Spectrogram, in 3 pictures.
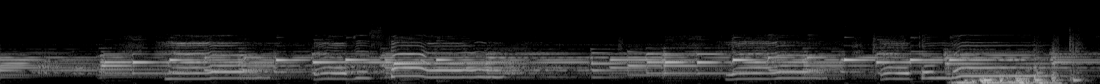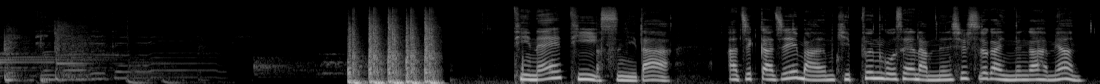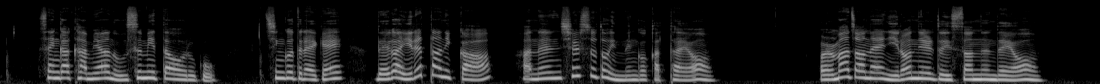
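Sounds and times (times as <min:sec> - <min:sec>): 
song with a bright chiming melody on the radio: 0:00.2 - 0:13.5
loud sharp knocking bursts: 0:14.5 - 0:15.5
speech: 0:16.2 - 0:29.2, 0:30.2 - 0:32.5.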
